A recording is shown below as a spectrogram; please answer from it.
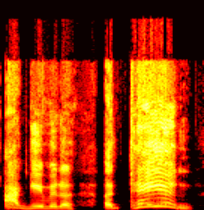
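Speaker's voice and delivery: high, loud delighted scoring; delighted rating. Real, not acted. Friend rating the joke, high delighted cheer. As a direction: cheer it out like a judge loving the joke.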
